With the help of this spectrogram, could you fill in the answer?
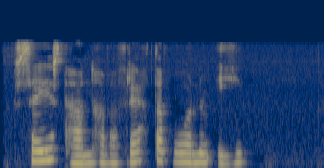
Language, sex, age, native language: Icelandic, female, 40-49, Icelandic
